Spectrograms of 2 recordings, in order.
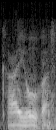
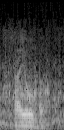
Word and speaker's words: Kyowva: Jimmy Hetzer, K-Y-O-W Virginia Fair Corporation. He says, how do you pronounce K-Y-O-W-V-A? – I don't think you do. – Kiowa. Kiowa. He says,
